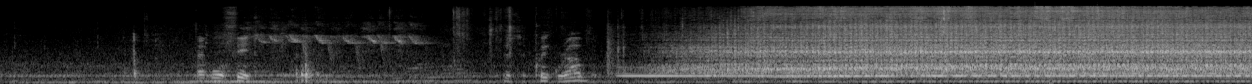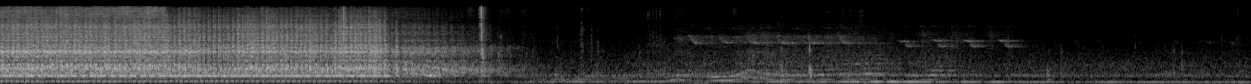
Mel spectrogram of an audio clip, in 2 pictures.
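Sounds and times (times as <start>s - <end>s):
lathe motor hum: 6.2s - 17.8s
lathe spinning down: 6.3s - 17.7s.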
